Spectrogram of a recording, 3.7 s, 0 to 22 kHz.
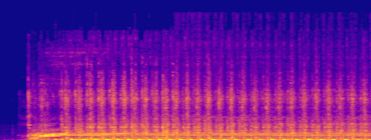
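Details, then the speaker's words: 1931 General Electric Model A sewing machine with a homemade belt, upper tension too loose. The motor spins up, then a loud rapid chugging clatter, like a train, rides on every stitch, from a dry, unoiled bobbin case. "oh looks like it's doing good sounds like a train"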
